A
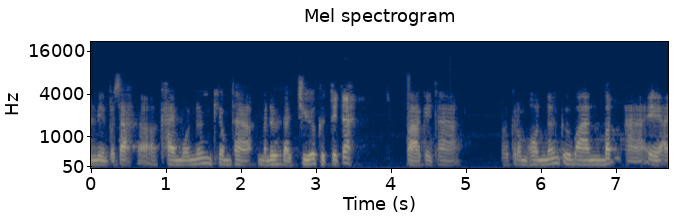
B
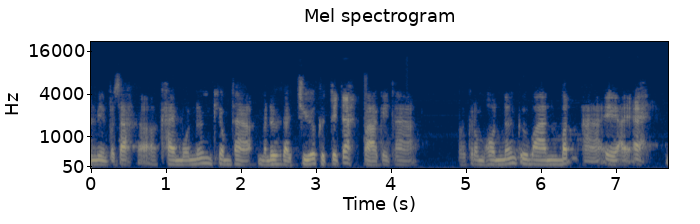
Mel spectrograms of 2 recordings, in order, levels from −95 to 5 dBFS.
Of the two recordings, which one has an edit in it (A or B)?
B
